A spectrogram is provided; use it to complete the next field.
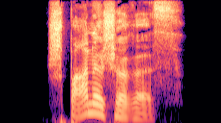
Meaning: strong/mixed nominative/accusative neuter singular comparative degree of spanisch
- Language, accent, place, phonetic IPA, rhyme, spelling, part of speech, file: German, Germany, Berlin, [ˈʃpaːnɪʃəʁəs], -aːnɪʃəʁəs, spanischeres, adjective, De-spanischeres.ogg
